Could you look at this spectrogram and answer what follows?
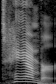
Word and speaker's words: timbre: something weird and it's specifically because we want to distinguish it from the other English word of Timber which is the lumber cutting down trees Timber Timbre is how we would say it so like a synonym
